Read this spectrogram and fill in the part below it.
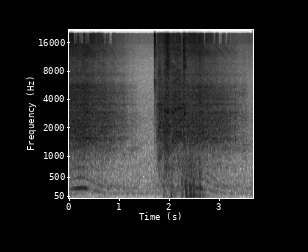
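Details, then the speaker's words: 2015 KTM 450 SXF, choke on, set at 14 turns, starting attempt: brief whir and rattle that fades without cleanly catching; starter clutch slipping and going out, needs replacing. "I'm going to turn the choke back on his St clutch is going out well that sucks starter clutch is going out"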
